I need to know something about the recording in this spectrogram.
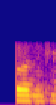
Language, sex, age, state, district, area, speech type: Dogri, female, 18-30, Jammu and Kashmir, Jammu, rural, conversation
